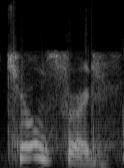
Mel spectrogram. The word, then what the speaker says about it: Chelmsford: It's Chelmsford.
